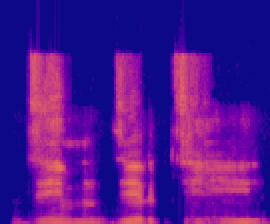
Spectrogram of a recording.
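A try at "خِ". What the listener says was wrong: জিম জের নয়, ওটা খ জের খি। জিমের নিচে থাকে, নক্তা থাকে। খ জের খি।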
